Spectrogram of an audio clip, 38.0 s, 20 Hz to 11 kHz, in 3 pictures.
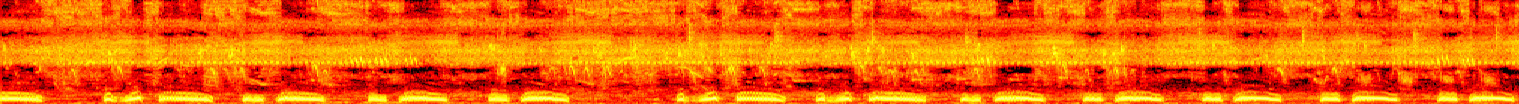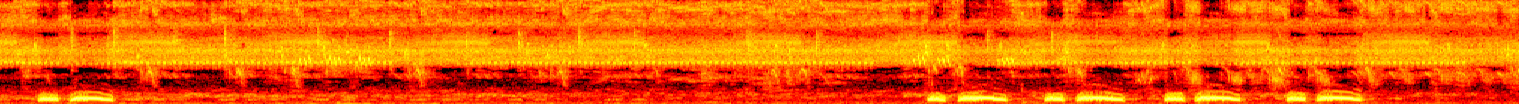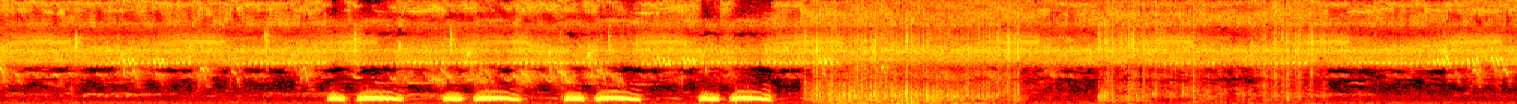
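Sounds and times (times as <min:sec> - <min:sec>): doves cooing: 0:00.0 - 0:05.0, 0:05.6 - 0:13.8, 0:20.4 - 0:24.2, 0:28.0 - 0:33.8
insects droning: 0:00.0 - 0:37.9.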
